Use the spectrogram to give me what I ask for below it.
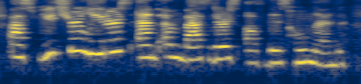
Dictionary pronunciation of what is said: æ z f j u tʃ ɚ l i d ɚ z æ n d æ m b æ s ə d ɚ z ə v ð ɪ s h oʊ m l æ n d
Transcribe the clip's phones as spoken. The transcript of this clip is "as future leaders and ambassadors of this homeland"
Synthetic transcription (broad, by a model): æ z f j u tʃ ɚ l i d ɚ z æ n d æ m b æ s ə d ɚ z ə v ð ɪ s h oʊ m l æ n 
